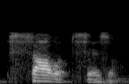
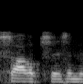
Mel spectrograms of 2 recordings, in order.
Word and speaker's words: solipsism: lie and that is the ideology known as solipsism that's spelled s o l i p s i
